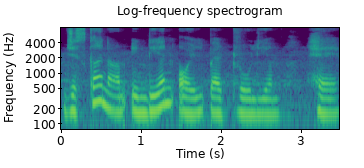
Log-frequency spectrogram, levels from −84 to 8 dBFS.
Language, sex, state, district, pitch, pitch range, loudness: Hindi, female, Madhya Pradesh, Umaria, 165 Hz, 155-180 Hz, -17 LUFS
